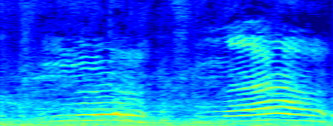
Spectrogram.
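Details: Young child, reportedly with cold, cough and fever, cries in two strained, rising-and-falling wails with a clear pitched tone.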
